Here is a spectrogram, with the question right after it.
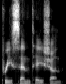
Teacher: The main stress is on the te.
